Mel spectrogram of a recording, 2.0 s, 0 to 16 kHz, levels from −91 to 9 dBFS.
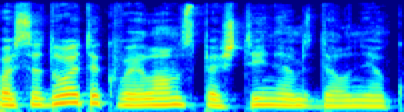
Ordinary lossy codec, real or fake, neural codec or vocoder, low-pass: AAC, 96 kbps; fake; vocoder, 44.1 kHz, 128 mel bands every 512 samples, BigVGAN v2; 14.4 kHz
